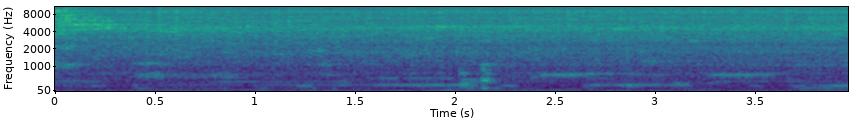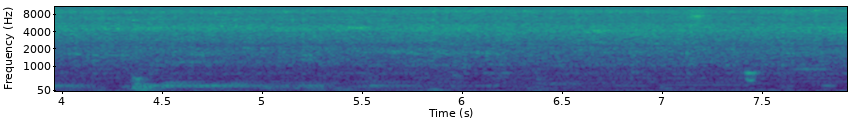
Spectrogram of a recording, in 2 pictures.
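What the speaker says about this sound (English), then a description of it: "try and turn each piece over if you can, so that every piece gets a sizzle" Continuous sizzle of lamb pieces browning in a pan, with occasional clinks and scrapes as pieces are turned, fairly quiet and without speech.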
